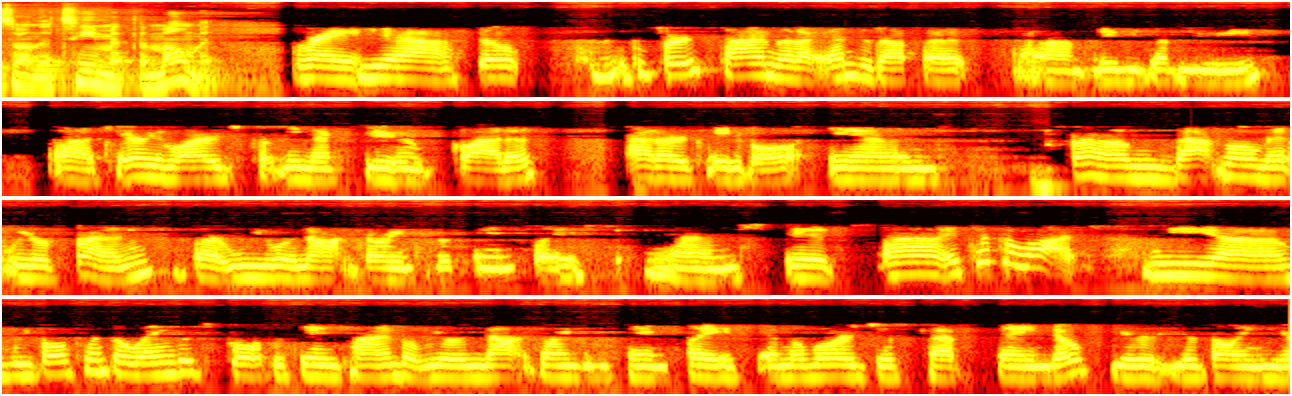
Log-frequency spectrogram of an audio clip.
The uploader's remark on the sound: Two anonymous, female ABWE missionaries in North Africa join us over the phone.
